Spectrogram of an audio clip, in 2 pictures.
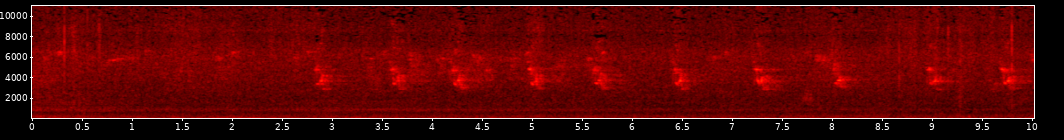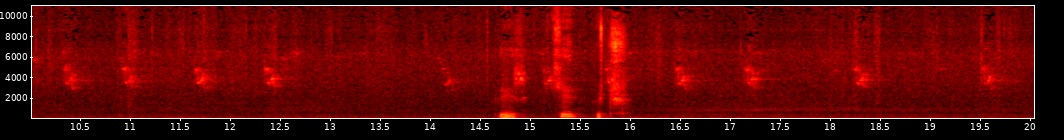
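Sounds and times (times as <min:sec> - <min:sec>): bird chirping: 0:00.0 - 0:20.0
quiet room hum: 0:00.0 - 0:20.0.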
